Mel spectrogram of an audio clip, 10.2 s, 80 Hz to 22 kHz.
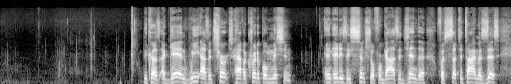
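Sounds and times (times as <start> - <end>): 
person sipping a drink: 0.7 - 2.8
slurp and swallow: 0.7 - 2.8
wet mouth clicks: 0.7 - 2.9, 6.0 - 6.5
speech: 2.9 - 5.9, 6.5 - 10.2.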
